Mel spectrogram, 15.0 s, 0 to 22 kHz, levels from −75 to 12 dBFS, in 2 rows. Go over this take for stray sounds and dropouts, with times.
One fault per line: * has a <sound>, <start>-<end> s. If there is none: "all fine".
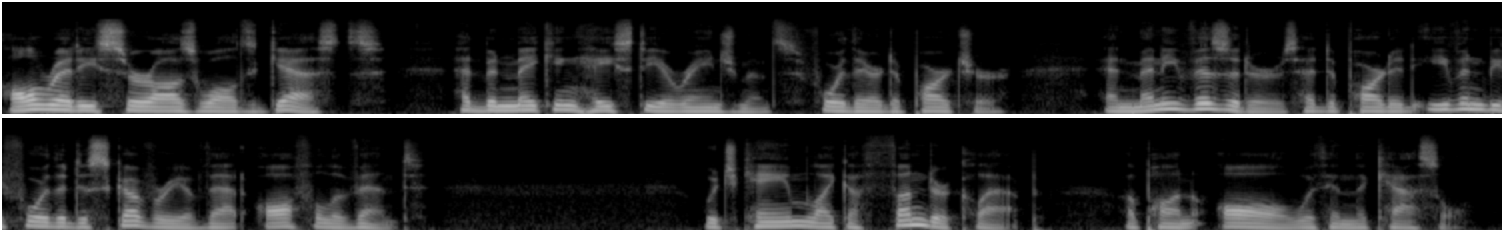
all fine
